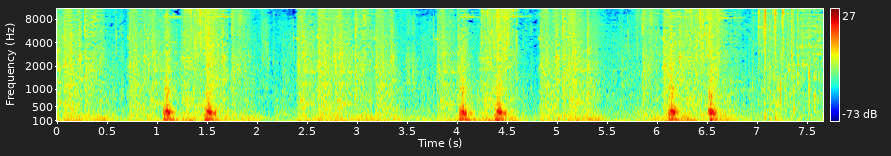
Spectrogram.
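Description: Game building pieces snap into place with dull thuds in pairs.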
